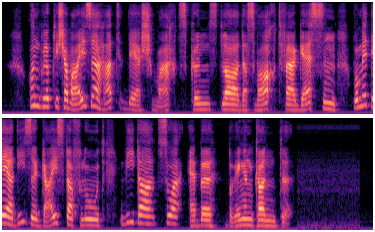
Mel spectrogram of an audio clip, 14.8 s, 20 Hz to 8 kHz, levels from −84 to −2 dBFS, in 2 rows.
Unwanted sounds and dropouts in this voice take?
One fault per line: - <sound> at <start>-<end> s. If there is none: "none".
none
